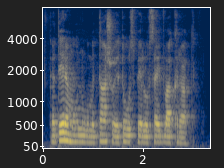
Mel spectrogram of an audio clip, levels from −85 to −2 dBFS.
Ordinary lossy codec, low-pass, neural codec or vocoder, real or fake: none; none; none; real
